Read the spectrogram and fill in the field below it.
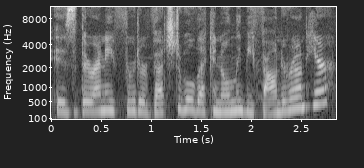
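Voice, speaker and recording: A woman voicing a polite, curious, gentle youngster in an anime video game, with an inquisitive manner. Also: fairly high pitch, racing, close to an everyday voice. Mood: helpful. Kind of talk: English-dubbed anime game acting. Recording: soft game music behind.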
